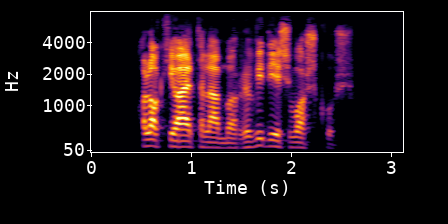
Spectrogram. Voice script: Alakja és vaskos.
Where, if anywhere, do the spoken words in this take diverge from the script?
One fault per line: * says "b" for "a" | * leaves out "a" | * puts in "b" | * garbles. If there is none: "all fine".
* puts in "általában rövid"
